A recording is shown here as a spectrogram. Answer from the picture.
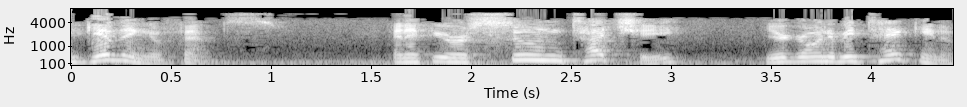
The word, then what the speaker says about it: Syntyche: Actually, Syntyche can be pronounced a little bit more like soon touchy, soon tucky.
